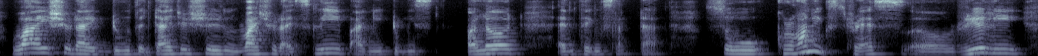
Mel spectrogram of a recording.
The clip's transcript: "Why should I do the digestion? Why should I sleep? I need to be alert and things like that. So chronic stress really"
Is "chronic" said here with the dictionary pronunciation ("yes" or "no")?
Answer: yes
